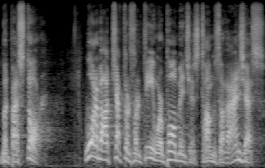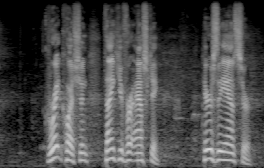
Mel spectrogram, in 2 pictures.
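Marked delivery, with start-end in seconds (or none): 0.0-4.0 terrible put-on Spanish accent. Voicing the listeners' unspoken question to the pastor: terrible spanish accent. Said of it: "terrible Spanish accent".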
